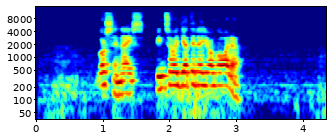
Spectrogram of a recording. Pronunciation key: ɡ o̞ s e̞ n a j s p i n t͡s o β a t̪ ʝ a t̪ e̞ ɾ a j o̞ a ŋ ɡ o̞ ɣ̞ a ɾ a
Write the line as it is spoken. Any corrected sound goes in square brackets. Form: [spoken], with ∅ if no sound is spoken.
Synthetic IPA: ɡ o̞ s e̞ n a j s p i n t͡s o β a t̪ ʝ a t̪ e̞ ɾ a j o̞ a ŋ ɡ o̞ ɣ̞ a ɾ a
